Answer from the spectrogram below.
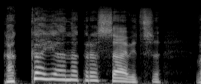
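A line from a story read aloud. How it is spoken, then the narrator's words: Delighted, breathless. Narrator (Russian): восторженно выдохнула Джессика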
